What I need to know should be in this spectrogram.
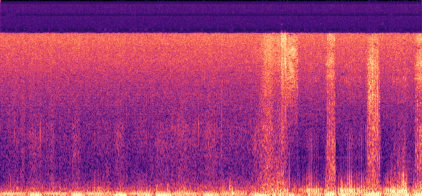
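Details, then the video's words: Domestic cat purring for calming listening: an even low rumble that is quieter at first, then grows breathier with audible in-and-out airy pulses in the second half. "Soothing Cat Purr Sound Effect"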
